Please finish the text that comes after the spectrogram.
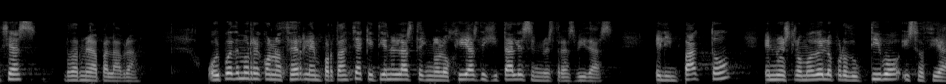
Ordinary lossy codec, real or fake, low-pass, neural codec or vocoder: none; real; none; none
